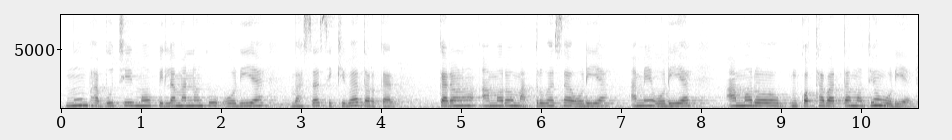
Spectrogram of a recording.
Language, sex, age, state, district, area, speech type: Odia, female, 45-60, Odisha, Khordha, rural, spontaneous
